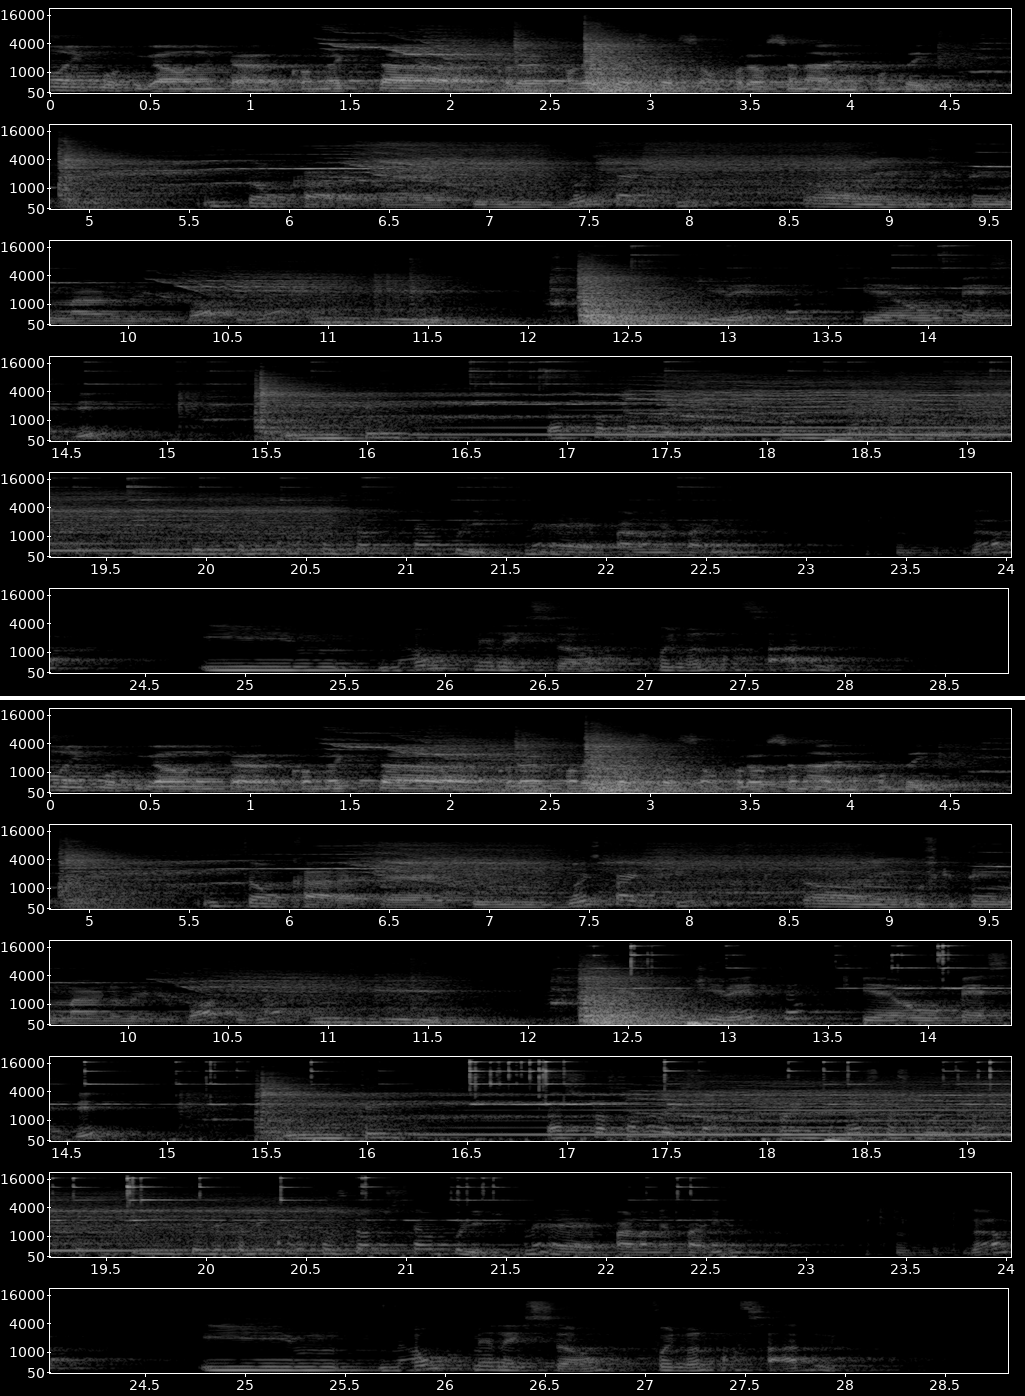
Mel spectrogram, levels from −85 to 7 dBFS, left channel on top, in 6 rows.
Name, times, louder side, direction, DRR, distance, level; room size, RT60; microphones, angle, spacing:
voice 1, 0.0-4.4, right 1 dB, 10° left, 3 dB, 0.9 m, -41 dB
sound 1, 1.3-3.5 3.8-3.9 4.4-9.1 9.4-9.7 10.1-13.0 15.1-20.7, left 1 dB, 60° left, 2.1 m, -46 dB
voice 2, 5.6-11.6 12.3-13.4 13.7-14.7 15.1-15.2 15.5-16.2 16.9-22.7 23.4-24.1 24.8-28.0, right 1 dB, 30° right, 5 dB, 0.7 m, -50 dB
Wind chime, 12.3-13.1 13.5-15.8 16.1-16.2 16.5-20.5 20.8-21.5 21.9-22.0 22.2-22.7, right 18 dB, 90° right, 0.3 m, -36 dB
Wind instrument woodwind instrument, 16.2-21.2, right 3 dB, 70° right, 0.8 m, -50 dB
9.7 x 7.5 x 7.2 m, 1.4 s
head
